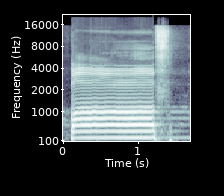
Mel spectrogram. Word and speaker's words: قاف: তালু এটা হচ্ছে তালু জিহ্বার গোড়া তার বরাবর উপরে তালুর সঙ্গে লাগাইয়া একটি হরফ উচ্চারিত হয় কফ কফ কফ একটু ভিন্ন ভাবে قا قا قاف قاف قاف قاف قاف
